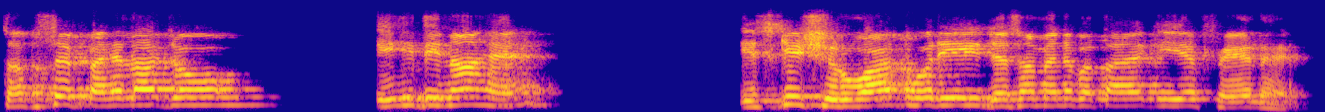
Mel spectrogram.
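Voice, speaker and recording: A male Quranic Arabic grammar teacher explains patiently, step by step, and drills pronunciation by slowly repeating words for his students. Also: sits high, steady tone, a bit bright. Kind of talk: classroom lesson with students. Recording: roomy, dull lo-fi recording.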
